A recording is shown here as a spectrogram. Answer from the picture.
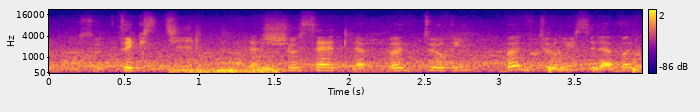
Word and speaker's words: bonneterie: Aymeric Brousseau, président de Brousseau Textile, la chaussette, la bonneterie. Bonneterie, c'est la bonne prononciation.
